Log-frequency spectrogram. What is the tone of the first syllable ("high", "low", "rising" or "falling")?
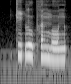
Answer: high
